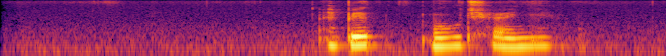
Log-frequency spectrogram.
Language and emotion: Russian, neutral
